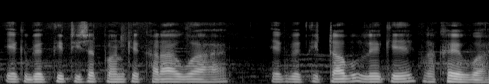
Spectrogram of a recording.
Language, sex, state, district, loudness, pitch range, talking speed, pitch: Hindi, male, Bihar, Muzaffarpur, -26 LUFS, 120-130 Hz, 185 wpm, 125 Hz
